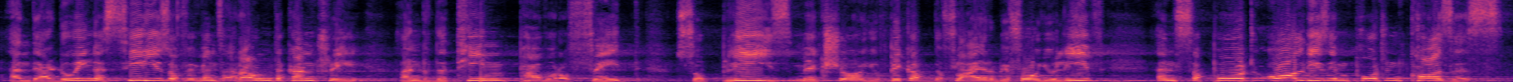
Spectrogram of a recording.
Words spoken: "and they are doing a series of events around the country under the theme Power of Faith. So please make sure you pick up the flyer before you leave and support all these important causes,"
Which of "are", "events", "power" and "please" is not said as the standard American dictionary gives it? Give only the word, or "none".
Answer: none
